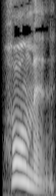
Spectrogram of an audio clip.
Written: holmen

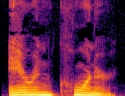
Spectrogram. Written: Erin Corner

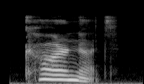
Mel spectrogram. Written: carnot

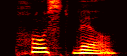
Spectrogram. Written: postville

